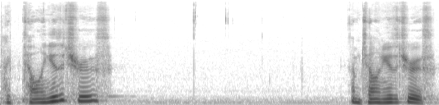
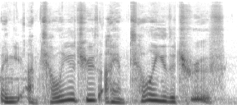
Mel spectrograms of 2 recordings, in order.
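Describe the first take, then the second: First: Hushed and earnest. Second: Soft, weighted repeat on telling; solemn emphasis. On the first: Preacher to congregation, a soft, solemn repeat. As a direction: lean in and let the truth land. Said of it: "Don't rush through this". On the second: Jesus stopping everything to teach Nicodemus, hushed and firm. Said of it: "Okay, everything stop". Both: Shown as a demonstration.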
